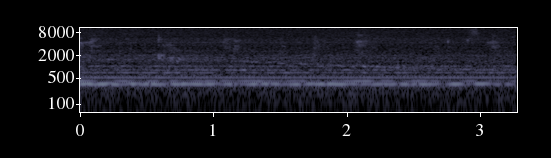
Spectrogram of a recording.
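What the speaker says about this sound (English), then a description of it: "There are sirens coming off now. I'm hearing sirens." Sirens wail steadily in the distance, a sustained tonal drone holding through the whole stretch at a low, even level with no voices.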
